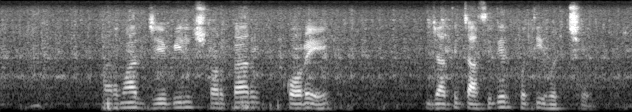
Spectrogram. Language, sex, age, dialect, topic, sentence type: Bengali, male, 36-40, Western, agriculture, statement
